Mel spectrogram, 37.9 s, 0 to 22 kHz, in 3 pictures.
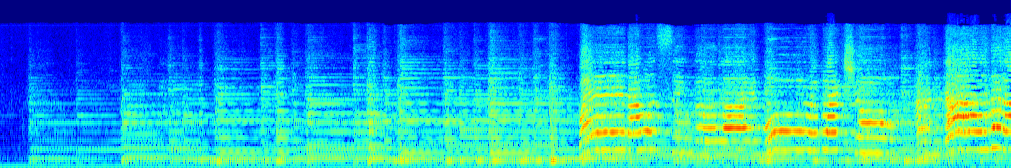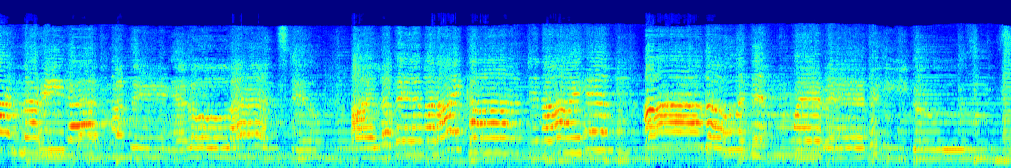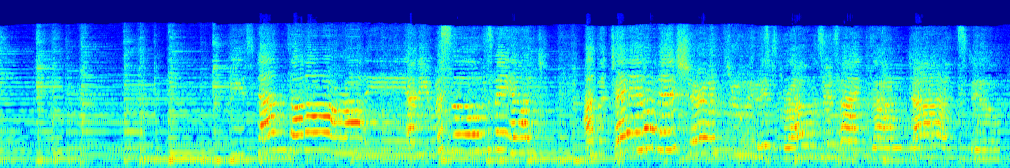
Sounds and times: Country: 0.4 - 37.9
Singing: 7.2 - 25.2, 28.2 - 37.9.

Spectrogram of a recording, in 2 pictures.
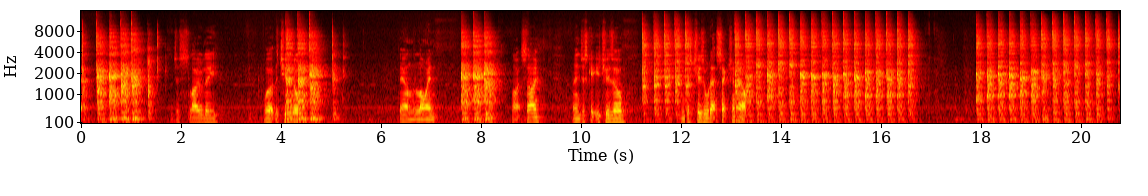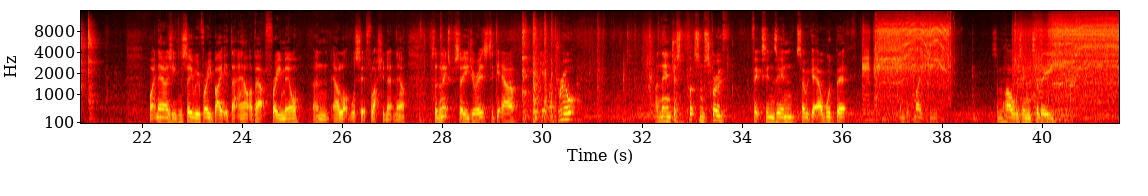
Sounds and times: Speech: 1.8 - 2.8, 3.7 - 4.6, 6.4 - 7.2, 8.6 - 11.0, 12.0 - 13.3, 22.2 - 30.8, 32.3 - 36.2, 37.2 - 38.0, 39.0 - 40.4.

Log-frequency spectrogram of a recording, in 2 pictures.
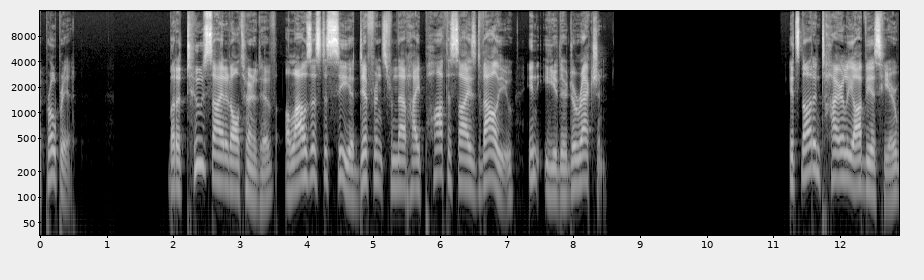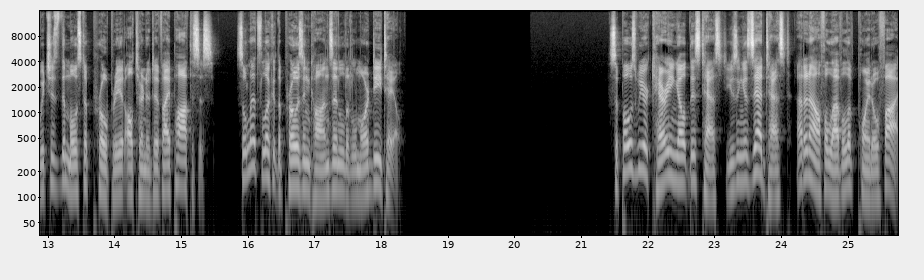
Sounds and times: Speech: 0.0 - 0.6, 2.0 - 8.6, 11.3 - 18.4, 21.4 - 25.7.

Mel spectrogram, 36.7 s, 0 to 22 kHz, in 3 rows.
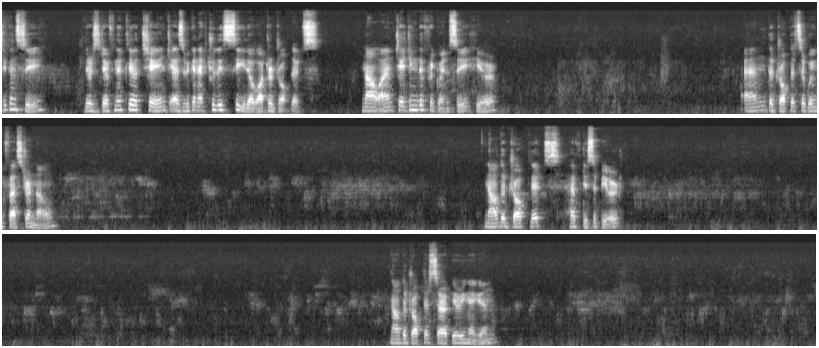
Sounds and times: Speech: 0.0 - 4.8, 5.4 - 7.5, 11.1 - 13.1, 19.4 - 21.6, 30.2 - 32.0.

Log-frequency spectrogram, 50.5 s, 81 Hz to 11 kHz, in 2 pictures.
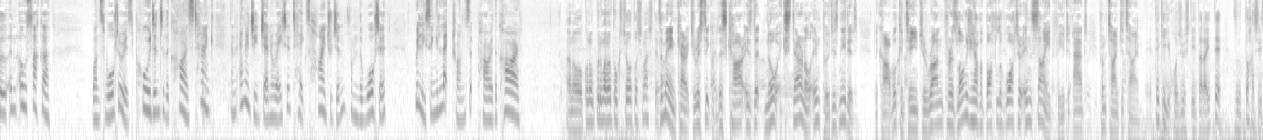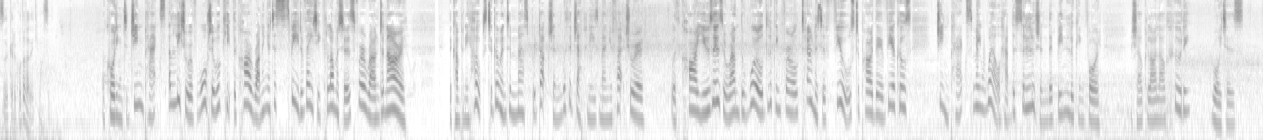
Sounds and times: Speech: 8.3 - 10.4, 11.3 - 26.3, 27.3 - 47.3, 47.9 - 50.1.

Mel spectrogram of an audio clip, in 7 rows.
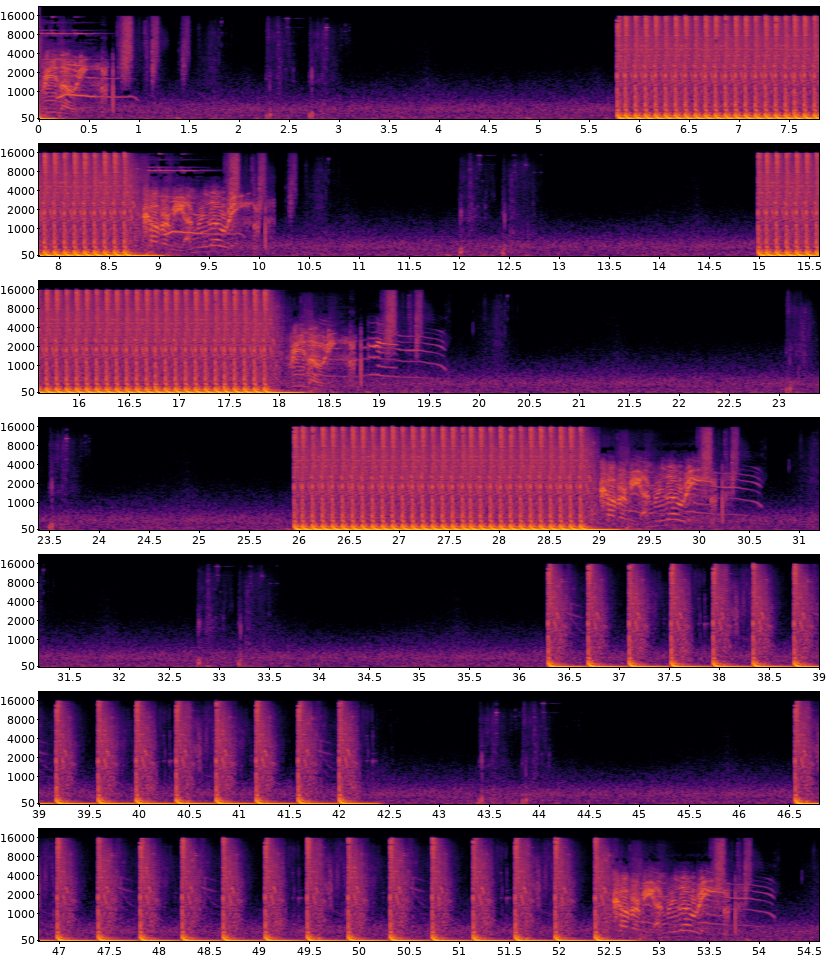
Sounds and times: Speech: 0.0 - 0.9, 8.8 - 10.2, 18.1 - 19.2, 29.0 - 30.6, 52.5 - 54.2
Meow: 0.1 - 1.0, 18.6 - 19.7, 30.0 - 30.7, 53.5 - 54.2.

